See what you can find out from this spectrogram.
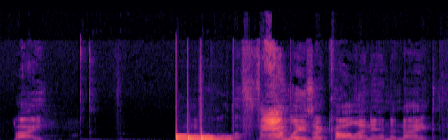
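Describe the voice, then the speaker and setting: This is a man speaking with a Southern US accent. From US South. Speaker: call-in show host. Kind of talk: live call-in show chat. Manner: casual, folksy.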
